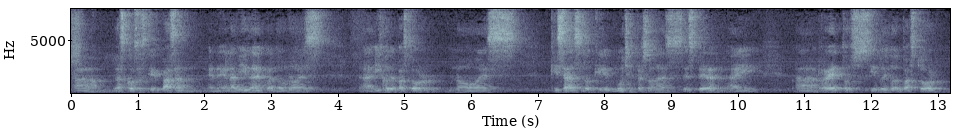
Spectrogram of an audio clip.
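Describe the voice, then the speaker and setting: A middle-aged pastor from El Salvador gives interview answers and prays, speaking earnestly and without hurry and often tacking on tag questions. His voice is on the low side, slow, a little mellow, with little pitch movement. The room is echoey, he's a bit far from the mic, and there's a little hiss or hum.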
